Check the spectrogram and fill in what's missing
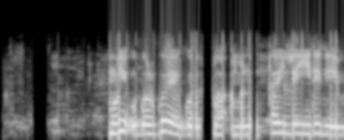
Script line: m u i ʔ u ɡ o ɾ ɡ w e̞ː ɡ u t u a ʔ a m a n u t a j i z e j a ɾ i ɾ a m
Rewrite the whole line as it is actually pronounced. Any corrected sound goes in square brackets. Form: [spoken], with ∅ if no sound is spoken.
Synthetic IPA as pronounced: m u i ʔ u ɡ o ɾ ɡ w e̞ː ɡ [o] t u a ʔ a m a n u t a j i z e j [i] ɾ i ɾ [i] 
